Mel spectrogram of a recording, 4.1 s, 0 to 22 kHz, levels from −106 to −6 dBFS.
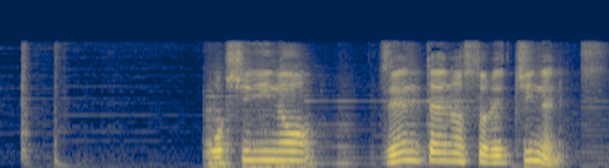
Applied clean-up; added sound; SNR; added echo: neural mask model RNNoise.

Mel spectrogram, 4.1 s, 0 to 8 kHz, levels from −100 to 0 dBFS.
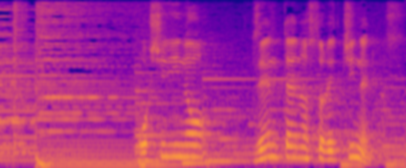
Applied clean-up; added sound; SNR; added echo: none; none; none; none.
